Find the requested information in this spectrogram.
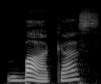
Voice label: "vacas", Spanish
